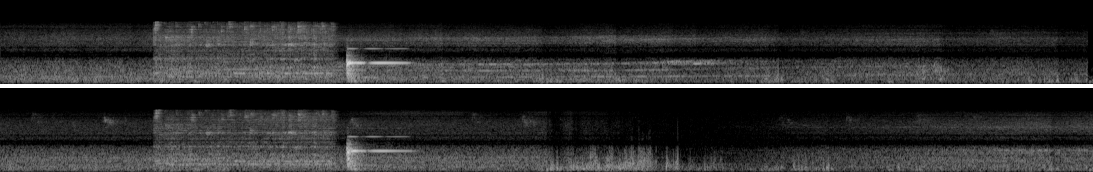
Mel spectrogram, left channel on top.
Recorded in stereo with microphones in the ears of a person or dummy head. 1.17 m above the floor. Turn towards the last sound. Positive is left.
turn(degrees=20)  # may be behind; listen again after turning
